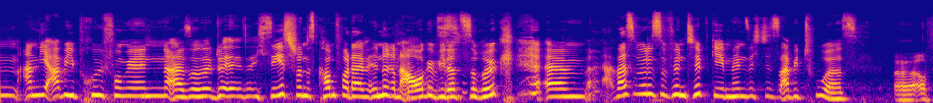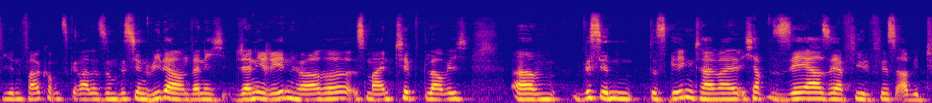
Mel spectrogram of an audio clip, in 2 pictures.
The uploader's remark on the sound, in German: LIVE in Mainz. In dieser LIVE-Aufzeichung vom Tag der offenen Uni in Mainz. Zentrum für audiovisuelle Produktion , Johannes Gutenberg-Universität Mainz.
